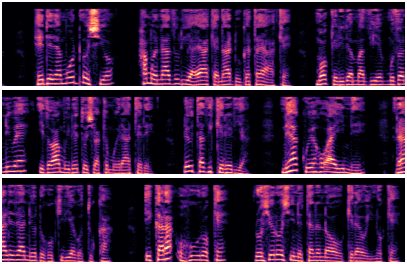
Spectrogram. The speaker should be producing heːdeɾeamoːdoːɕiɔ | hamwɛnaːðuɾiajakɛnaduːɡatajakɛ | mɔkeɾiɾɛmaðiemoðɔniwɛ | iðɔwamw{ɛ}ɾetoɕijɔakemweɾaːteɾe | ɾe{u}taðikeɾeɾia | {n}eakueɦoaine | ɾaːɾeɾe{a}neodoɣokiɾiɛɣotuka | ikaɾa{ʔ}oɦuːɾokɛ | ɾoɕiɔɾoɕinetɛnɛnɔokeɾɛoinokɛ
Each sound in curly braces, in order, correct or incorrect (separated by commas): incorrect, correct, correct, correct, correct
